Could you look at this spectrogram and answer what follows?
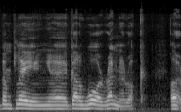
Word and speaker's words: Ragnarök: Speaking of games, I've been playing God of War Ragnarok, or Ragnarök, as it's pronounced.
